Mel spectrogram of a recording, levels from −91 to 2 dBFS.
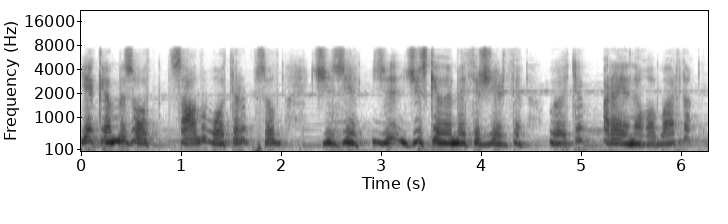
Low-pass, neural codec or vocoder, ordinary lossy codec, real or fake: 7.2 kHz; none; none; real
